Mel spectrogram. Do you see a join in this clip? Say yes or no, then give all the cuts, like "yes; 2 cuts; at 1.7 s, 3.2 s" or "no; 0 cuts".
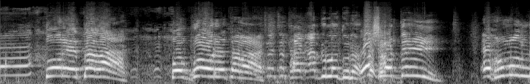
no; 0 cuts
